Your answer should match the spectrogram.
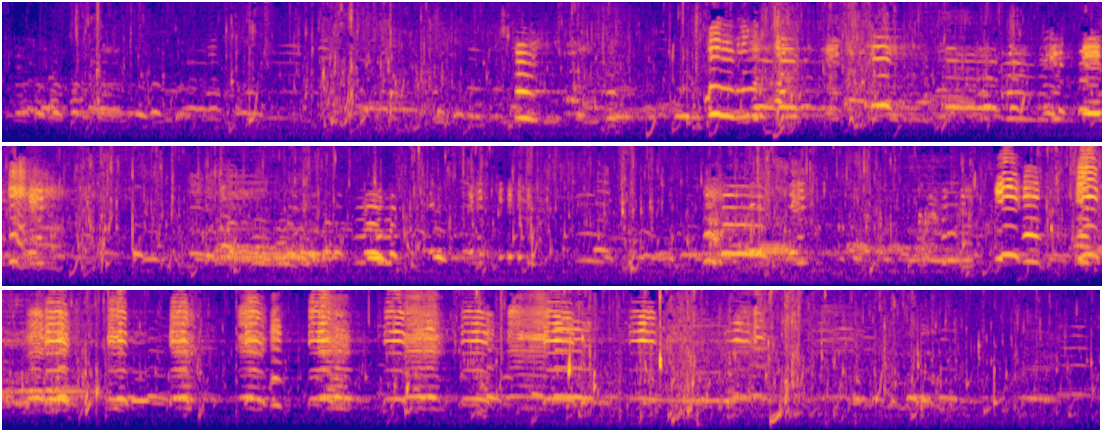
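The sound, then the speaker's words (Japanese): A large flock of whooper swans calls continuously across open water at Lake Furen on the Nemuro Peninsula, Hokkaido, Japan, a dense chorus of honking, bugling notes rising and falling over nearly half a minute. “北海道根室半島・風連湖のオオハクチョウをお届けします。”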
